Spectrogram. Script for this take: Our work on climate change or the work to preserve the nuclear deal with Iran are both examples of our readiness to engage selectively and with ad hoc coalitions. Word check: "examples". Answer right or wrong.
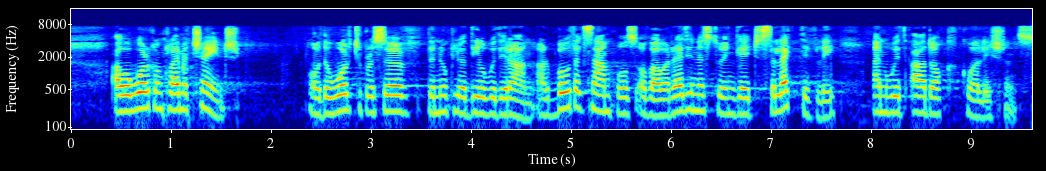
right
